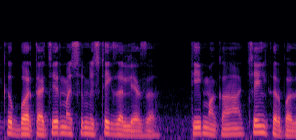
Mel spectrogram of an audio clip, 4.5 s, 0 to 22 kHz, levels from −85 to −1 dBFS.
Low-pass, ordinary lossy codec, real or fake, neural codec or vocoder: 7.2 kHz; none; fake; codec, 16 kHz, 4 kbps, FunCodec, trained on LibriTTS, 50 frames a second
